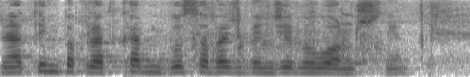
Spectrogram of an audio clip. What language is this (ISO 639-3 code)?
pol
